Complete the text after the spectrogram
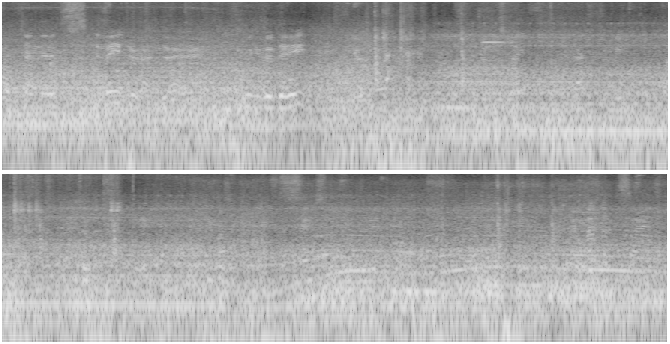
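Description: A bus engine rumbles steadily while riding.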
